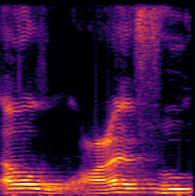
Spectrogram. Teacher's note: غاد کو موٹا کر کے پڑھیں گے کیونکہ غاد موٹے حروف میں سے ہے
